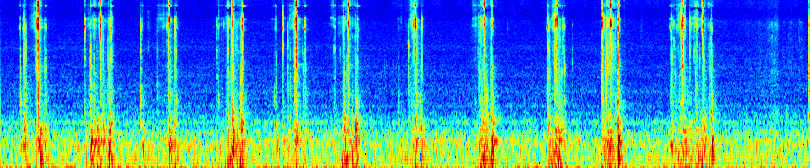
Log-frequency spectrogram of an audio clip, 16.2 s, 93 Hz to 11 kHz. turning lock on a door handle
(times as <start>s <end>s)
0.4s 1.0s, 1.7s 3.6s, 4.3s 7.3s, 8.0s 8.6s, 9.4s 10.1s, 10.9s 12.5s, 13.4s 14.4s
